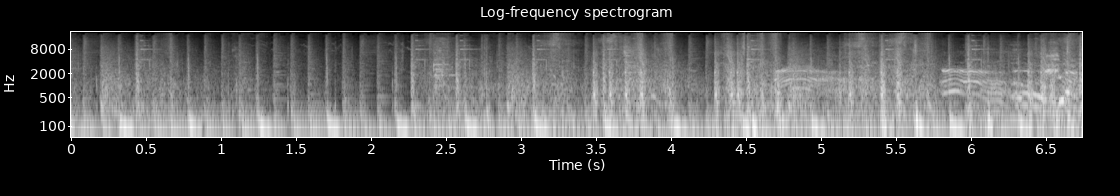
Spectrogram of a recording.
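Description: Rapid, loud gunfire crackles in dense bursts and single shots during a police shootout in the video game The Precinct, with scattered game effects layered among the shots.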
